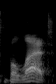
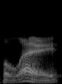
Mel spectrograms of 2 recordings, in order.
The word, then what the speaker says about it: Bellette: those of you wondering why it's bellette instead of belay it's because if we're following the french pronunciation there is an e at the end of it and so the double t turns into a hard t sound that's fun uh that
